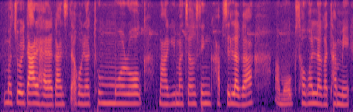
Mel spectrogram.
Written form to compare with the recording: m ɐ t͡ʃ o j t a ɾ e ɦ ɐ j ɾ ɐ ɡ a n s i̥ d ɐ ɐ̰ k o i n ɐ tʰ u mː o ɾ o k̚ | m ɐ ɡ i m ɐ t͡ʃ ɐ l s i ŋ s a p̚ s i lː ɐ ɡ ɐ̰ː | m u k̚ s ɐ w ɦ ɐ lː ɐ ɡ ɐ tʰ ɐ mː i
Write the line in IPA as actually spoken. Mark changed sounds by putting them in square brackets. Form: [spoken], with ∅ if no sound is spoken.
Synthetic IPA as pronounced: m ɐ t͡ʃ o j t a ɾ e ɦ [a] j ɾ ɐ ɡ a n s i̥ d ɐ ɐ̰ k o [j] n ɐ tʰ u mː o ɾ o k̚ | m [a] ɡ i m ɐ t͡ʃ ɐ l s i ŋ [h] a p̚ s i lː ɐ ɡ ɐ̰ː | m u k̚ s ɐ w ɦ ɐ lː ɐ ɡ ɐ tʰ ɐ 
